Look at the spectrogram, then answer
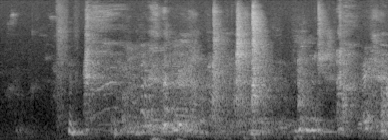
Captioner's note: audience laughs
